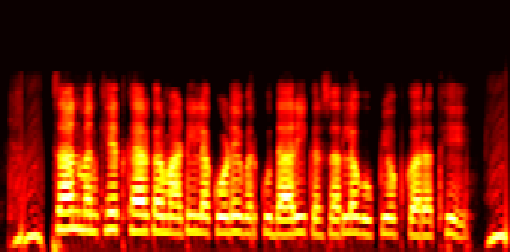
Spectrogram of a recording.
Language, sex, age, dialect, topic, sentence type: Chhattisgarhi, female, 25-30, Northern/Bhandar, agriculture, statement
